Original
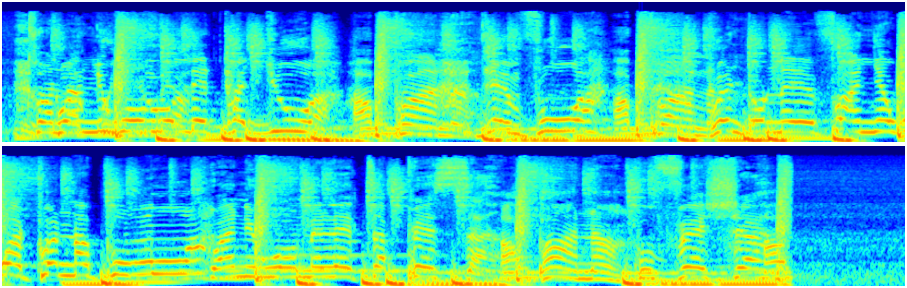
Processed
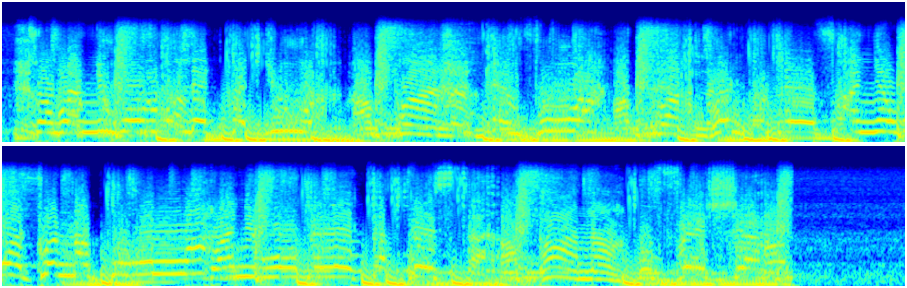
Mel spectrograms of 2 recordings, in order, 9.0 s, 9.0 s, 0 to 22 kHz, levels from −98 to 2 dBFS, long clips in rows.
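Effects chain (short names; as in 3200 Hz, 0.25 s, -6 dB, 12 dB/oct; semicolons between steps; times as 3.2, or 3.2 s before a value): tube stage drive 32 dB, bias 0.75; steep low-pass 10000 Hz 36 dB/oct; gain +1 dB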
